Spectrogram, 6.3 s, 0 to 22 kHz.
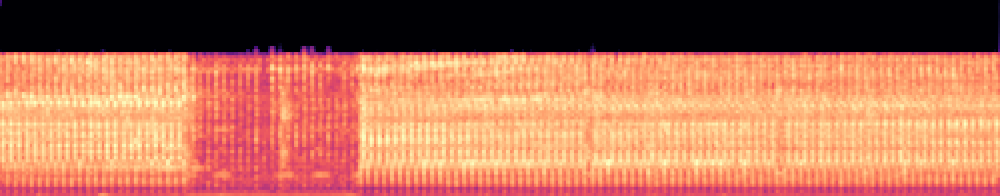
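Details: Biotronix pneumatic ballistic radial shockwave therapy (ESWT) machine at 10 bar, probe fired in demonstration with frequency being adjusted: hard, regular jackhammer-like rattle about 240 pulses a minute over a low steady hum.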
